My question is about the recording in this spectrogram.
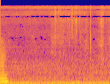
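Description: The tail of a spoken word, then a low steady rumble with a few faint clicks about a second in.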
